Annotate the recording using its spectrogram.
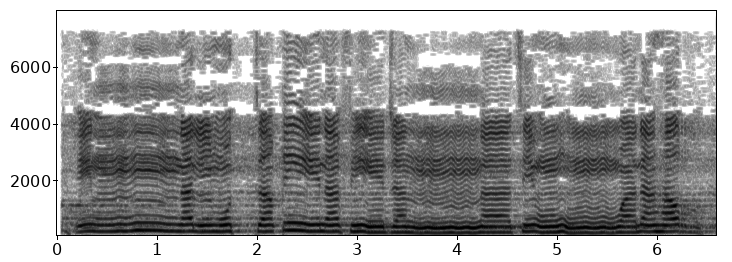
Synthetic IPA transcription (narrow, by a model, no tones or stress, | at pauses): ʔɪnː | almʊt̪ːɑqiːnafiːd͡ʒanː | aːt̪ɪ | wanaɦɑɾˤ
